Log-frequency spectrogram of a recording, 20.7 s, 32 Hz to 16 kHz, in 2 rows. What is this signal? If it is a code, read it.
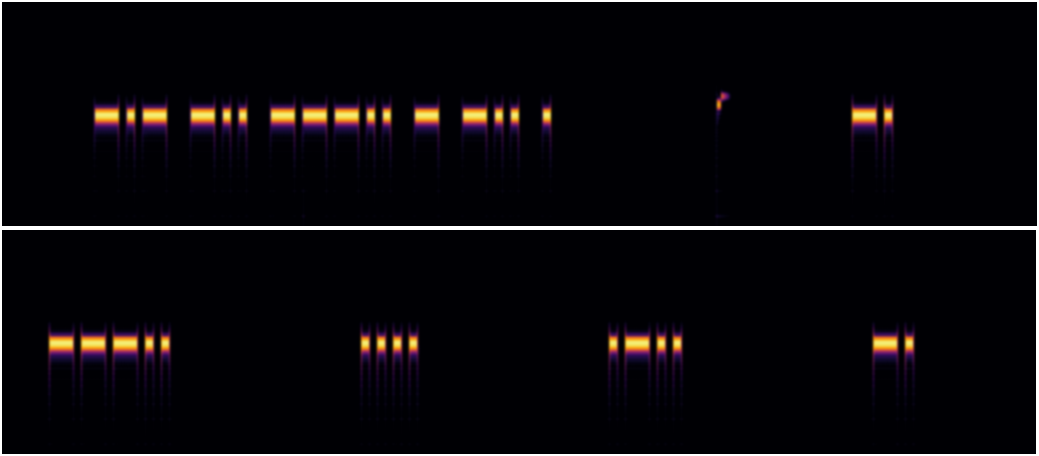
Morse code, heard as a keyed tone, about 15 wpm, spaced as for 7 wpm, 700 Hz. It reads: KD8TDE N8HLN
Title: USA Call Signs - 8x Character Spacing - 15wpm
